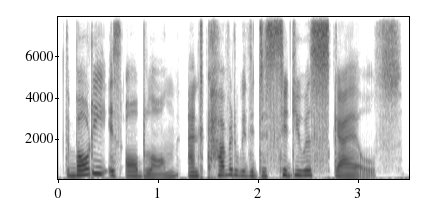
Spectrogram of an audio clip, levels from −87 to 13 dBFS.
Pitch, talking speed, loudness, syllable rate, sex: 195 Hz, 155 wpm, -20 LUFS, 5.1 syllables/s, female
